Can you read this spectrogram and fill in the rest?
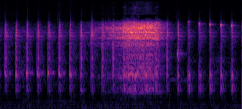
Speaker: as long you can hear the ticking sound it means that it transmits signal going to your unit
